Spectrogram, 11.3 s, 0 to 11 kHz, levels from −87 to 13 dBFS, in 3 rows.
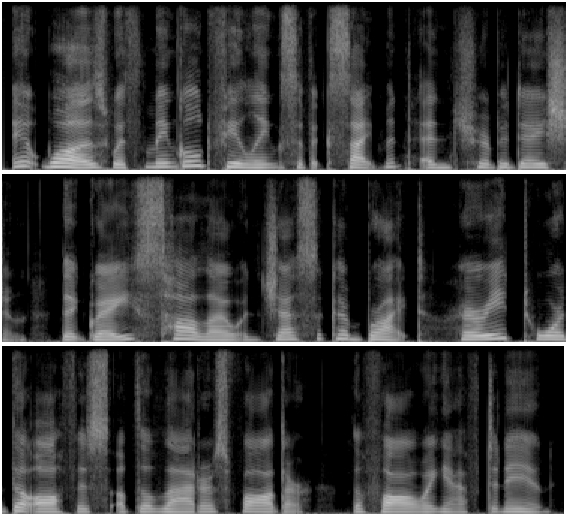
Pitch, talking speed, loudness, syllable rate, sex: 210 Hz, 140 wpm, -22 LUFS, 4.8 syllables/s, female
